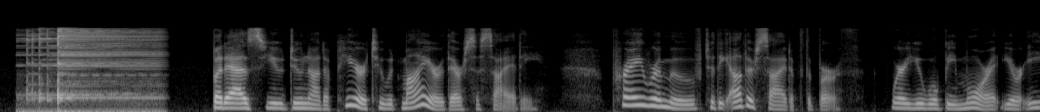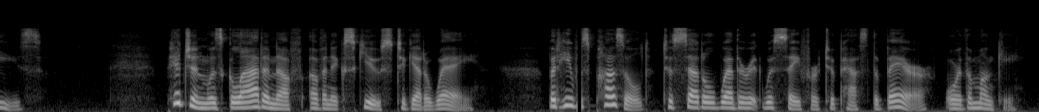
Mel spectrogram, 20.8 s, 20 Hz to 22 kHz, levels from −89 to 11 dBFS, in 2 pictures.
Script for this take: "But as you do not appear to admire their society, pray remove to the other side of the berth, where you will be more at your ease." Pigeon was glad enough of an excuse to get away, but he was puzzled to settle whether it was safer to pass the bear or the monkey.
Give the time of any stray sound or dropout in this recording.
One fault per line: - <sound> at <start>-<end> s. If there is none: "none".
- tap at 0.2-1.7 s
- dropout at 16.2-16.2 s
